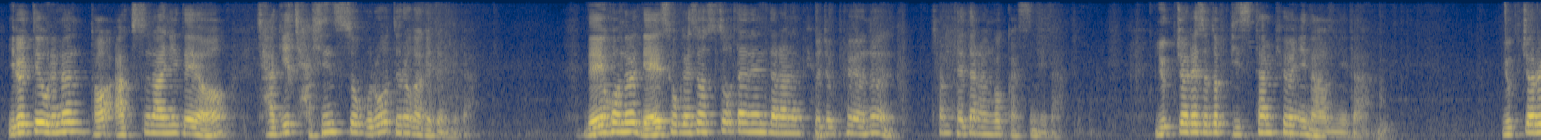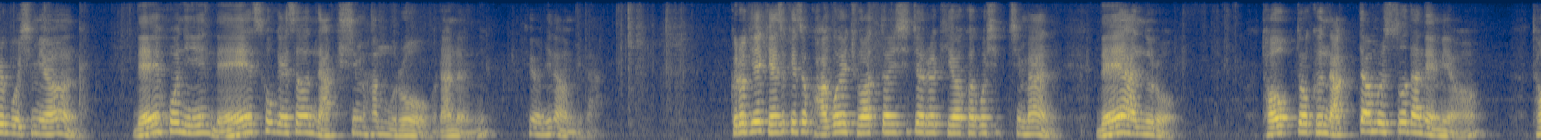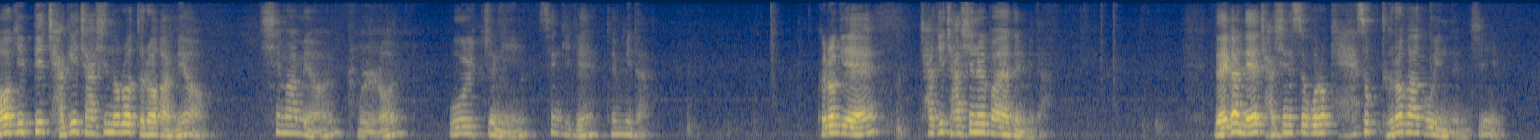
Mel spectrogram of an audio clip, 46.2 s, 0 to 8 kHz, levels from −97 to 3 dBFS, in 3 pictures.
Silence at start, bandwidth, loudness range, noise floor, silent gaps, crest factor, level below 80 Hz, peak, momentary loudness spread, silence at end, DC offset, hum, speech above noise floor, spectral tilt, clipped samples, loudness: 0.1 s; 7.6 kHz; 10 LU; -58 dBFS; none; 20 dB; -54 dBFS; -2 dBFS; 18 LU; 0.35 s; under 0.1%; none; 38 dB; -7 dB/octave; under 0.1%; -21 LUFS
